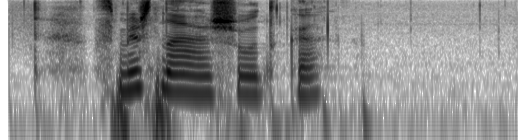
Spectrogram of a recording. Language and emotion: Russian, positive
